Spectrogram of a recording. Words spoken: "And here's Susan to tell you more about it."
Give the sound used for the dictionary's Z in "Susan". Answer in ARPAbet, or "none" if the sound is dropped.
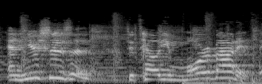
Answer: Z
